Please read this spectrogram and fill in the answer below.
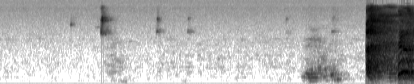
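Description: Near silence for about three seconds, a faint voice, then just before the end a loud burst of laughter and talk.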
